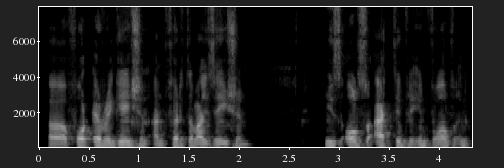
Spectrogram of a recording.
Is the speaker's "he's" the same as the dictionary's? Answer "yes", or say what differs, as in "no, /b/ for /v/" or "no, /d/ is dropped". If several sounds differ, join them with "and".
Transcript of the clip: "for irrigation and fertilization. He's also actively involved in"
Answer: yes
